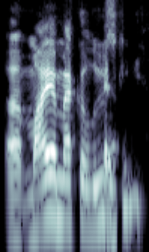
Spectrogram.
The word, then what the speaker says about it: Maya Makalusky: They also landed Teri Moren and her coaching staff an in-state recruit, Maya Makaluski, I believe is how you pronounce it, from Hamilton Southeastern, a 2025 recruit.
